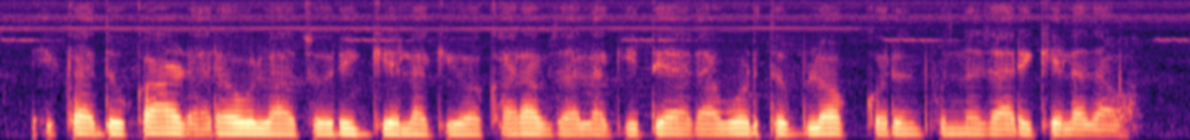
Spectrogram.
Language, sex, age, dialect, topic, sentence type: Marathi, male, 18-24, Southern Konkan, banking, statement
